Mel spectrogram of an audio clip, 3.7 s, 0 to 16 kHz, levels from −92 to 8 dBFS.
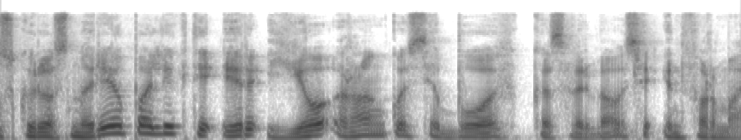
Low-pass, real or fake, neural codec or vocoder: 10.8 kHz; real; none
